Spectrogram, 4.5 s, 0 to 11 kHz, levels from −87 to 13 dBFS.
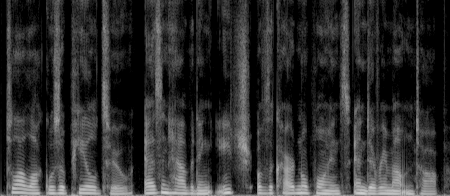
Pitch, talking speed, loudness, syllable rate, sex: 175 Hz, 200 wpm, -16 LUFS, 6.1 syllables/s, female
